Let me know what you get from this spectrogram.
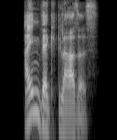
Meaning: genitive singular of Einweckglas
- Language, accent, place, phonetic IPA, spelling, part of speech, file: German, Germany, Berlin, [ˈaɪ̯nvɛkˌɡlaːzəs], Einweckglases, noun, De-Einweckglases.ogg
